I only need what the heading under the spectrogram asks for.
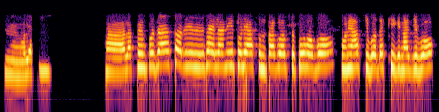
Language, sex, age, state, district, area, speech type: Odia, female, 60+, Odisha, Angul, rural, conversation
